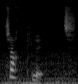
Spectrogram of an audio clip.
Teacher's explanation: The middle vowel is compressed or dropped for fluency, a common native speaker trait that is often picked up by ESL learners in informal environments. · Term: elision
